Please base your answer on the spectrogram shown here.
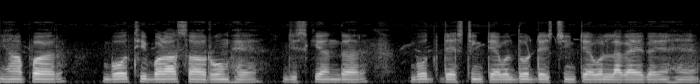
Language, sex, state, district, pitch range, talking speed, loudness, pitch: Hindi, male, Chhattisgarh, Kabirdham, 115-125 Hz, 165 wpm, -20 LUFS, 120 Hz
